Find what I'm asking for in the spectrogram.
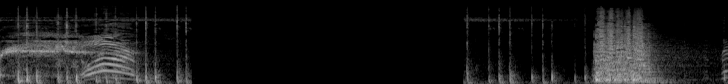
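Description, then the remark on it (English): A shrill, wavering horse whinny opens, then silence, then a quick run of sharp hoof clip-clops with a loud, noisy rush of sound near the end, as a rider sets off on the horse in a comic skit of Paul Revere's midnight ride. “Get on the horse”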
